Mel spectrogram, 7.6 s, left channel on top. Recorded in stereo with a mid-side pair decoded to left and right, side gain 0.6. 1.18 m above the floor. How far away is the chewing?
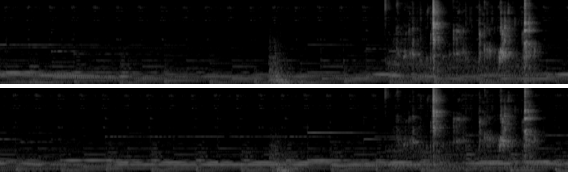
About 3.5 m.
